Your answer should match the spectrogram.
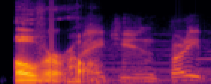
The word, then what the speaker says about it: overhaul: thing a complete overhaul when this is a noun again we'll stress the first syllable so you're getting distress on the o overhaul shape Mr fact dish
